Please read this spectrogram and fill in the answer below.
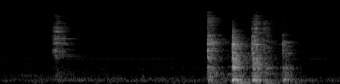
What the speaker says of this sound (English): transfer it to the Dutch oven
